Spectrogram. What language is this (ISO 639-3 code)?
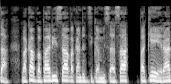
sna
